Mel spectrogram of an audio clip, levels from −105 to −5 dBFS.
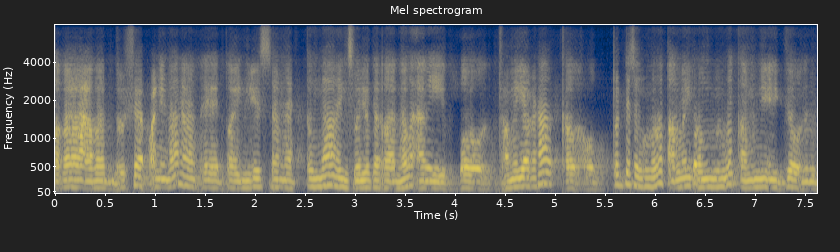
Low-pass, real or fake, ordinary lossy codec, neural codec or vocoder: none; fake; none; codec, 16 kHz, 0.5 kbps, FreqCodec, smaller model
